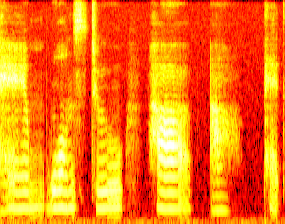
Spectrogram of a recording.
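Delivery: halting, very slow, word-at-a-time reading. Imitating a child learning to read, very slow, word by word. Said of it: "reading a text word by word very slowly".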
